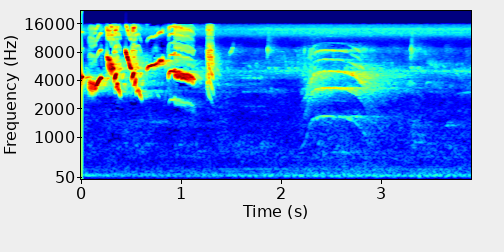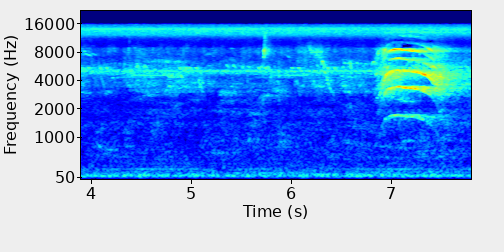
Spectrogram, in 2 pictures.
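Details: Caged double-collared seedeater with fibra-style singing: a brief burst of fast, high, chattering notes, then two faint, downslurred whistled calls several seconds apart.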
